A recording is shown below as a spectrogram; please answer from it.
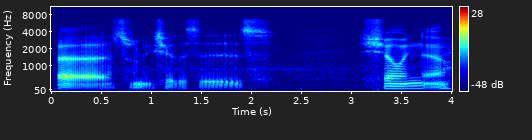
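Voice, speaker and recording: A man's voice: deep voice, wildly swooping pitch, slow, gravelly, bright, forceful tone, muffled recording, a little hiss or hum. A man hosting a casual livestream, laid-back and dry as he announces picks. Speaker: host.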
